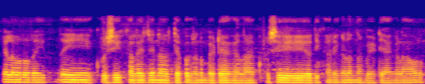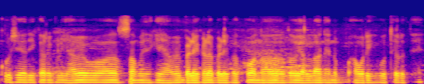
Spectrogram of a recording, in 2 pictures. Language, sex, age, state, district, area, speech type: Kannada, male, 30-45, Karnataka, Hassan, rural, spontaneous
